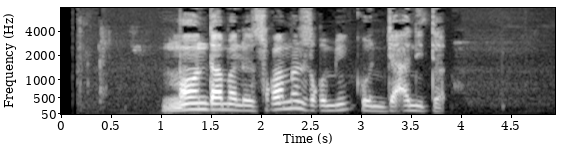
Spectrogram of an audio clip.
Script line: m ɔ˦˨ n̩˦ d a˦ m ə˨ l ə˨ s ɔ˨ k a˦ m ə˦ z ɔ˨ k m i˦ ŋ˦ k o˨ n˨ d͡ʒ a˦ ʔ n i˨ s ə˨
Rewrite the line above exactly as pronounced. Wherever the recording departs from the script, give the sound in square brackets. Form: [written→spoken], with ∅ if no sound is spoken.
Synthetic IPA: m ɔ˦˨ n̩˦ d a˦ m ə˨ l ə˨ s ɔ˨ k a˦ m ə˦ z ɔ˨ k m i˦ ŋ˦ k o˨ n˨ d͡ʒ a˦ ʔ n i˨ [s→t] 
